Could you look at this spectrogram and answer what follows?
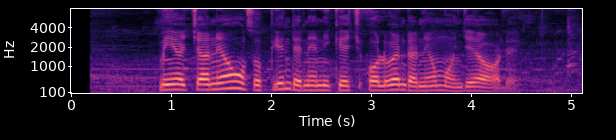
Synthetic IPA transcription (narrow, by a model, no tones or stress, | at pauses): mɪjɔt͡ʃanɛɔʊsɔpjendɛnɛniket͡ʃɔlwɛndanɛɔmoɲd͡ʒɛɔ̰dɛ̰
